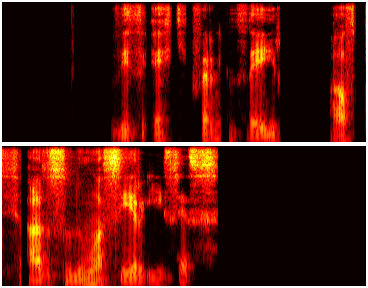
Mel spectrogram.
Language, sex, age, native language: Icelandic, male, 30-39, Japanese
